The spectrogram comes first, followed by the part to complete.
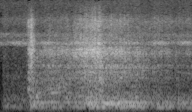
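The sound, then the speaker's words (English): A car engine turns over with a sharp catch and roars to life, swelling briefly before settling into a steady running hum, as the driver sets off again slowly in the Ozark Mountains in Missouri. No voices. “I got into the car again, drove on slowly.”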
